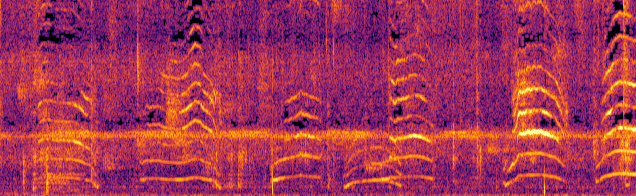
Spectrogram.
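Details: Young kitten at twenty days of age calling repeatedly: high, plaintive, bent meows, some rising at the end, coming close together in a steady series over a constant background hum.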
